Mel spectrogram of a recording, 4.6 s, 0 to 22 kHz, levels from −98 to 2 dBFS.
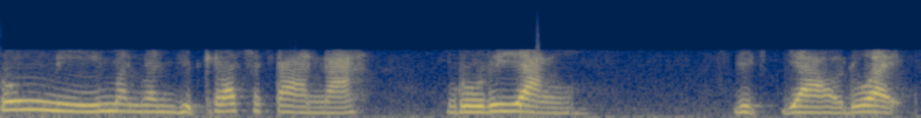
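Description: From start to finish the speech carries the GSM full-rate codec, and the damage is easy to hear. This early mobile codec models the vocal tract and drives it with a sparse train of regular pulses, so the voice picks up that buzzy, gravelly roughness, and everything above 4 kHz is gone, which makes it sound boxed-in and dull. The coarseness fits the old 13 kbps full-rate coding.

Around 2.84 to 2.88 s there's a brief lost GSM frames glitch, short enough that it points to a single dropped frame. When a frame arrives bad, the decoder reuses the parameters from the last good one instead of decoding fresh sound. So for that instant the speech smears into a rough, metallic ring rather than moving on naturally. It's too short to fade toward silence, so it comes across as a quick tinny blip before normal decoding picks up again.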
